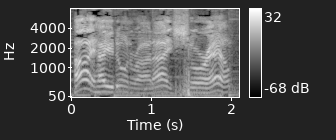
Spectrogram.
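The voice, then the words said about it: Game show contestant voice. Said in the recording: “do the contestant voice”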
